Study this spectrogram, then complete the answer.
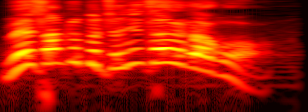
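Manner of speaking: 높은 음으로 꾸짖는 재연; 외삼촌들을 나무라듯 높여 말하기. Retold or imitated. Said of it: "내가 그렇게 고함을 질러도요". (높은 목소리로 호통치기)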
